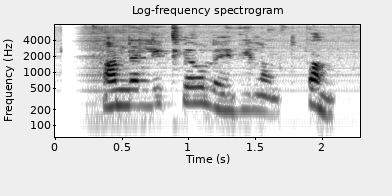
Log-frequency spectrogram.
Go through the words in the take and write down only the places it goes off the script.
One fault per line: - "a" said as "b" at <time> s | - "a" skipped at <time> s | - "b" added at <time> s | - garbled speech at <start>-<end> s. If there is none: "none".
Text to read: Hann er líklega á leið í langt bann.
none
